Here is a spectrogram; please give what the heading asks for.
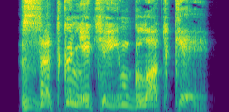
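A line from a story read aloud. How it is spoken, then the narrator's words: Barked. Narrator (Russian): рявкнул Крюк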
